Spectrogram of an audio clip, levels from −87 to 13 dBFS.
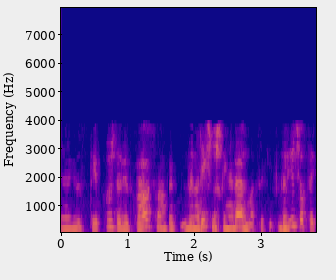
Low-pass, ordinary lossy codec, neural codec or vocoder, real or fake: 7.2 kHz; AAC, 16 kbps; codec, 16 kHz, 4 kbps, FunCodec, trained on Chinese and English, 50 frames a second; fake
